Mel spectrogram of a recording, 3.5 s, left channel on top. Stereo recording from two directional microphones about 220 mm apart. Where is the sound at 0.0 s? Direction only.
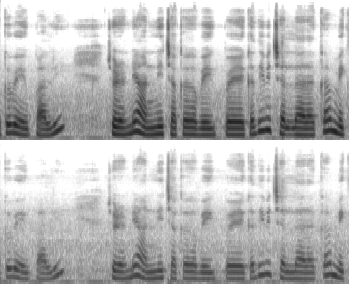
35° left (ahead or behind).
